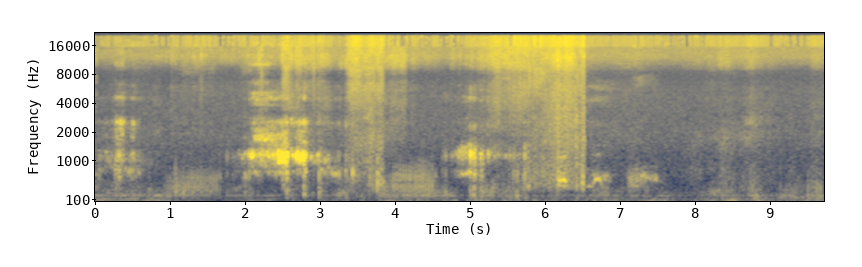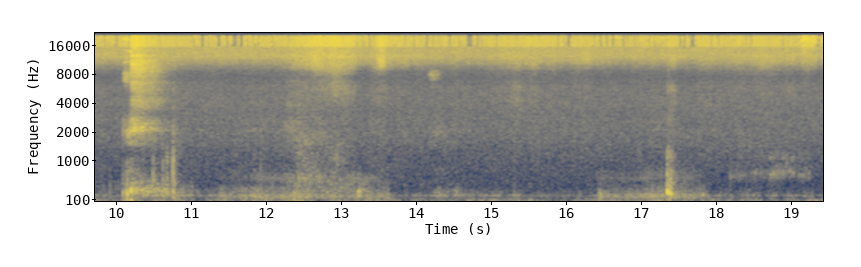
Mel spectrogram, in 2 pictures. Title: Cat coughing, wheezing and swallowing when purring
